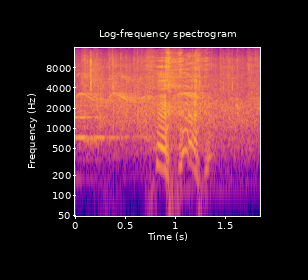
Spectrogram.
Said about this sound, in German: Wo, wobei ähm, Team Andorra auch wirklich ganz weit vorne ist. Ja, Team Andorra hat natürlich auch mal einen Applaus verdient hier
